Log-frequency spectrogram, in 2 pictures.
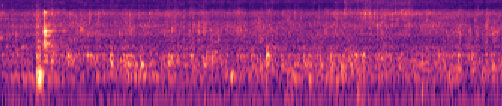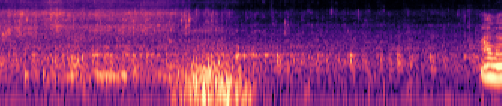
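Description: Peppers get washed under a running kitchen tap, with a steady hiss of flowing water and splashing that cuts off near the end, followed by a brief clunk.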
